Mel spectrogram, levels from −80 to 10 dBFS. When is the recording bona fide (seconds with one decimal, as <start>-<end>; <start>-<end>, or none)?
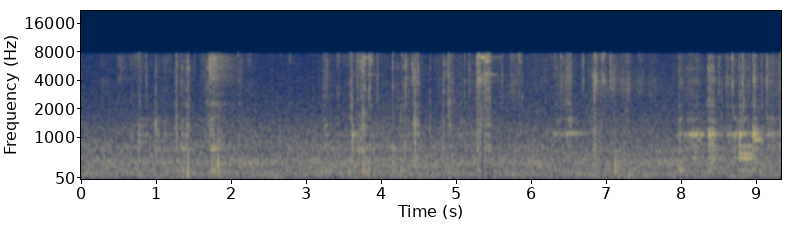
0.0-9.3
